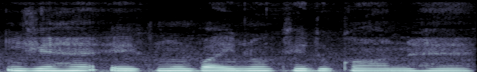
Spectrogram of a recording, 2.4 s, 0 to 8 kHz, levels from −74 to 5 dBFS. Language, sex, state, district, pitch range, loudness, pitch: Hindi, female, Punjab, Fazilka, 190-205 Hz, -14 LUFS, 200 Hz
